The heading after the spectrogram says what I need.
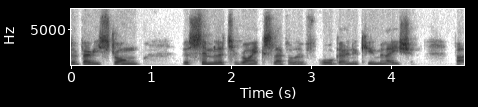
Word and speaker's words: Reich: you pronounce it in the German way it's Reich but the the English tend to pronounce it Reich.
